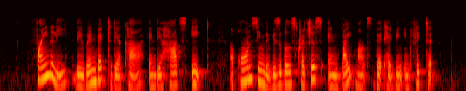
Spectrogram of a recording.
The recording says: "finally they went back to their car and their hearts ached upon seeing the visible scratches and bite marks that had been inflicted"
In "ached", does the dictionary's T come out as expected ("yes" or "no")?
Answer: yes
